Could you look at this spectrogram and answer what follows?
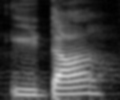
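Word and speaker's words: η: of viscosity this is this is pronounced as ITA and it is the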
